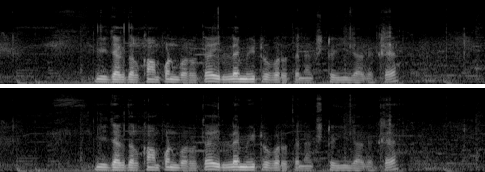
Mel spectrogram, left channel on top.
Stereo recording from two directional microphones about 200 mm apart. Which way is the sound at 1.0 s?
10° right (ahead or behind).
